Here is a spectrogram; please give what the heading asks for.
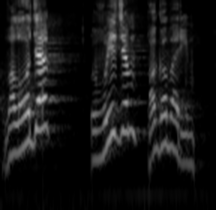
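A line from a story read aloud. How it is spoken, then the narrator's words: Loud. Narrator (Russian): он громко сказал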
